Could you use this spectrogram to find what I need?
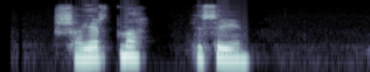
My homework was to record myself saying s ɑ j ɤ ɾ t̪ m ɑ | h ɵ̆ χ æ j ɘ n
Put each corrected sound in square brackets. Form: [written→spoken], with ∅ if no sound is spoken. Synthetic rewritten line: [s→ʃ] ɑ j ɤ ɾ t̪ m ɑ | h ɵ̆ [χ→s] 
